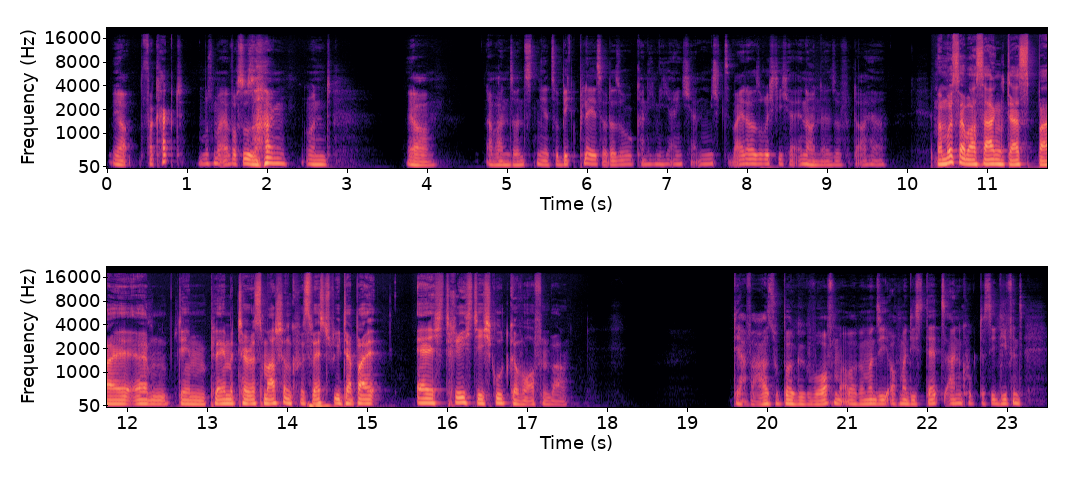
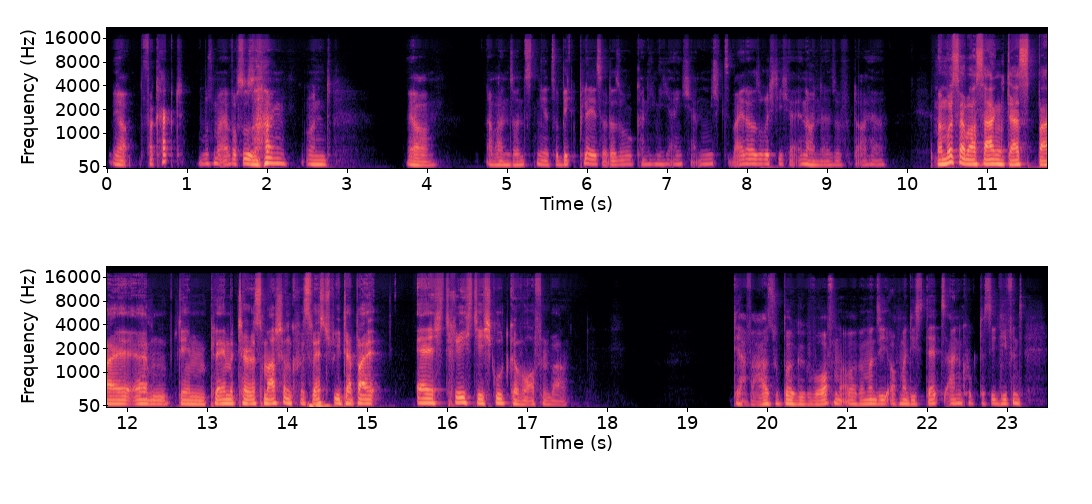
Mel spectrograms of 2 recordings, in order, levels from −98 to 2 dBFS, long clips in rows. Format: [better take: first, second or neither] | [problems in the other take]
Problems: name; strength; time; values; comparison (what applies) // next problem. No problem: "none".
first | garbled, watery; slightly; nothing above 18 kHz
